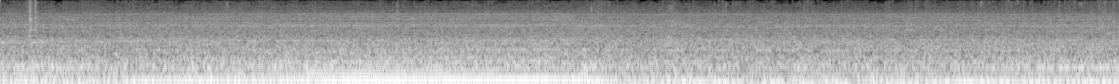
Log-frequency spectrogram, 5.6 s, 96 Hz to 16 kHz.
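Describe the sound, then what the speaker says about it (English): A 1987 BMW E30 M3 engine drones steadily while driving, a loud low rumble with a sustained tonal hum that eases slightly partway through, continuous and alone with no talking. "This one's fairly quiet in the motor."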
